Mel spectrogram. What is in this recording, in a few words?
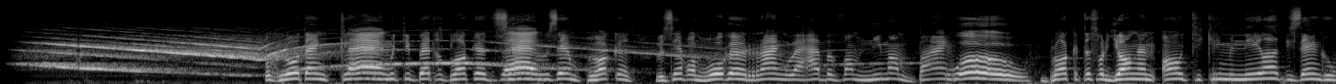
radiospot kids cafe; blokhut populierenwijk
